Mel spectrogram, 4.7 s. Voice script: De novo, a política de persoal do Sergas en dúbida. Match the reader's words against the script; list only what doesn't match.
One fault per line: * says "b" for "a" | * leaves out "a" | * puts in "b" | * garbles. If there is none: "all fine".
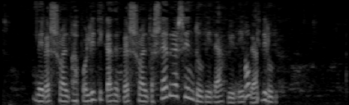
* says "persoal" for "novo"
* garbles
